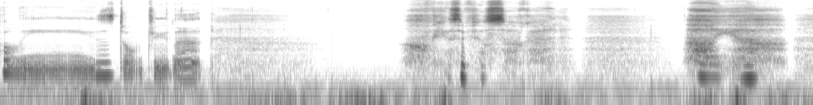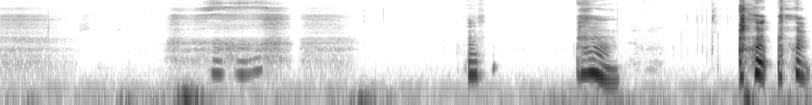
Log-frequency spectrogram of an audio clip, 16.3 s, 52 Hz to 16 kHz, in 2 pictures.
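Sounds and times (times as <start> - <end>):
low steady hum: 0.0 - 16.2
speech: 1.1 - 2.3, 4.5 - 5.2, 6.9 - 7.8, 10.2 - 11.0, 12.8 - 13.2, 14.2 - 14.4, 15.7 - 16.2
breathy vocal noises: 9.9 - 11.0
harsh coughing: 15.6 - 16.2.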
